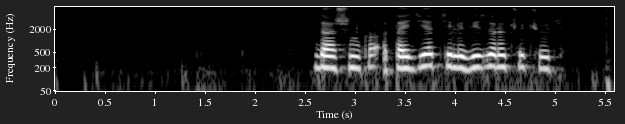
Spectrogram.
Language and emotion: Russian, neutral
